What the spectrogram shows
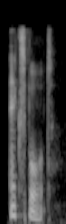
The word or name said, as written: export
